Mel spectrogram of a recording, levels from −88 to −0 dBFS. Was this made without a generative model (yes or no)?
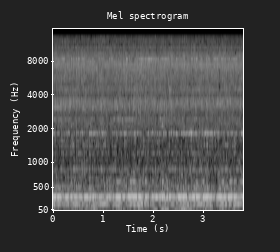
no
